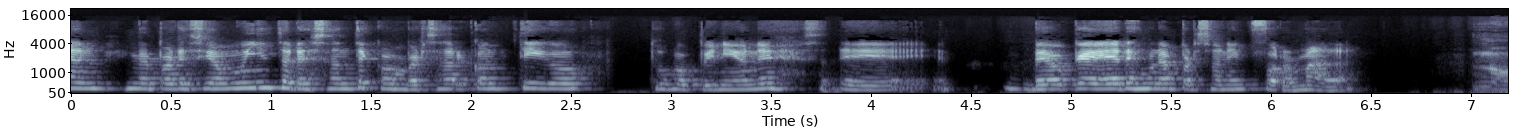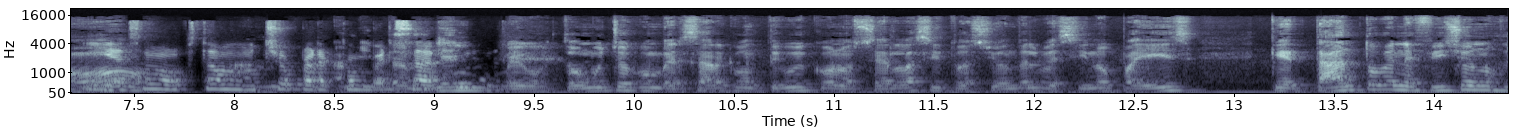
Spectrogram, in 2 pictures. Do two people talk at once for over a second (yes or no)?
yes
